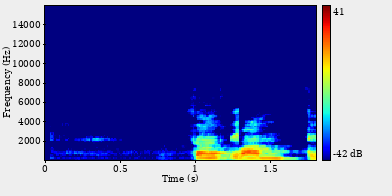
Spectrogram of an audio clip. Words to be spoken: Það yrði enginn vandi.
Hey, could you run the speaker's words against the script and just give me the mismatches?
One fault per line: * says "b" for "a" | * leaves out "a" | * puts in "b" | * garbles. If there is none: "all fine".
* leaves out "yrði enginn"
